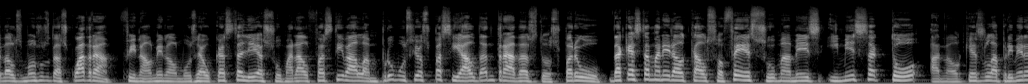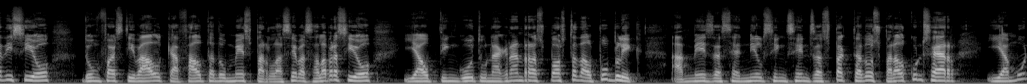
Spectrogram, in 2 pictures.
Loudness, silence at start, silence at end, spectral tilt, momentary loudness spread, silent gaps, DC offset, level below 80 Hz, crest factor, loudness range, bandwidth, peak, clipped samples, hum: -23 LUFS; 0 s; 0 s; -5 dB/octave; 6 LU; none; 1%; -66 dBFS; 22 dB; 3 LU; 16 kHz; -2 dBFS; under 0.1%; none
